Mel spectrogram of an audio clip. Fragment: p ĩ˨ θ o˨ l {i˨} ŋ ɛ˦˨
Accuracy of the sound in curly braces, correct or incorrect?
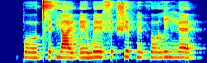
incorrect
